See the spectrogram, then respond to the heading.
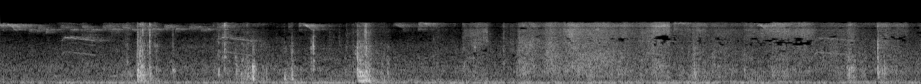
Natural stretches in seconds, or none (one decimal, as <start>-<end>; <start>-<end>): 0.0-9.2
